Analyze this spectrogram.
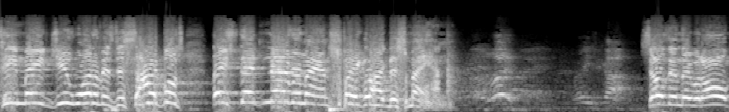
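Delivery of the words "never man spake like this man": ordinary talk, nothing marked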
